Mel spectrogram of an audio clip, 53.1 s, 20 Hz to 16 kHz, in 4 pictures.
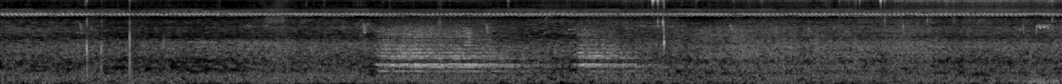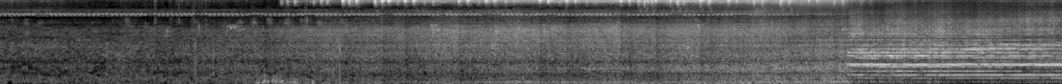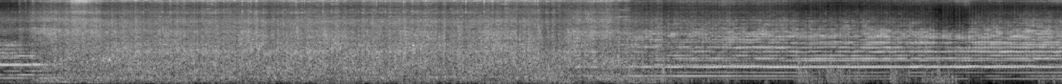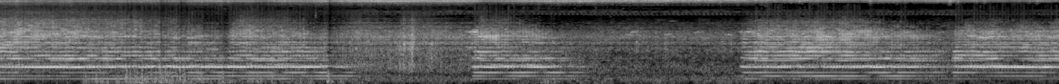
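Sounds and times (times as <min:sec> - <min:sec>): train rumbling: 0:00.0 - 0:53.0
wheel and rail rumble: 0:00.0 - 0:53.0
locomotive horn: 0:04.7 - 0:08.4, 0:20.0 - 0:27.3, 0:33.4 - 0:44.4, 0:45.7 - 0:47.3, 0:49.0 - 0:53.0.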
